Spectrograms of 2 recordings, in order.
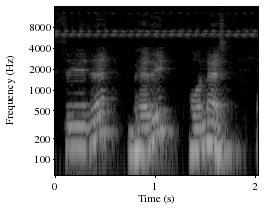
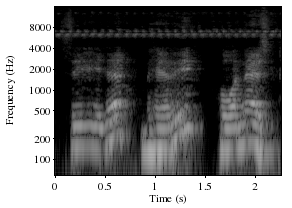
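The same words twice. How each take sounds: First: Repeated very slowly, each word apart; slow dictation. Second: She is a very honest, read word by word very slowly; slow dictation. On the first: Teacher repeating the sentence very slowly for students. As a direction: say "she is a very honest" again at a crawl. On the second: Teacher dictating "She is a very honest" very slowly to students. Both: Shown as a demonstration. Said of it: "पूरा clear होगा".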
